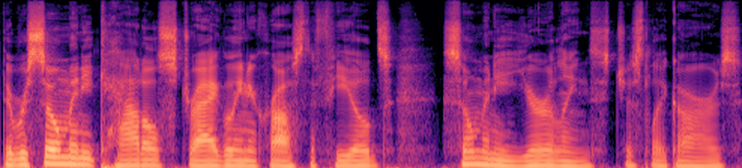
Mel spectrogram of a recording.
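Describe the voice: The text comes across as plain reading aloud with ordinary pitch variation.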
